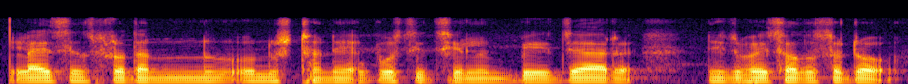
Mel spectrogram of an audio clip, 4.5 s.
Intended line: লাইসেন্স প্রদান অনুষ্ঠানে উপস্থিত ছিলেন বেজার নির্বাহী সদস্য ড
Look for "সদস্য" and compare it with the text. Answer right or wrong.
right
